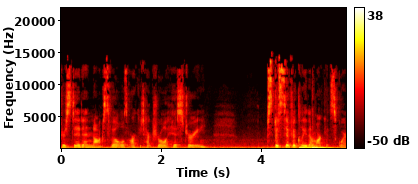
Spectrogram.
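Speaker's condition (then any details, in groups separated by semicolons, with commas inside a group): No condition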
